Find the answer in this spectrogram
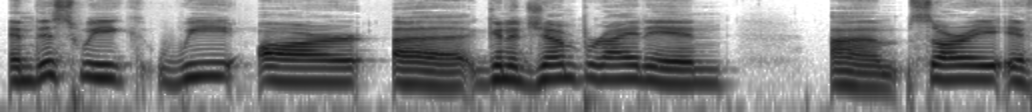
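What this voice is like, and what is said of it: Voice sounding slightly off. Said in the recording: “my voice sounds a little off. I've had just kind of, I don't know if it's allergies or a cold.”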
